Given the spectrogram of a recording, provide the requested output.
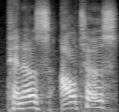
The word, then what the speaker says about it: Pinos Altos: Ben, in Pinos Altos, New Mexico.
